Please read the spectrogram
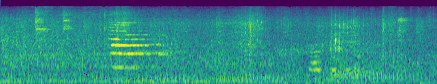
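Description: Street background noise with a short, steady, high-pitched tone about a second in, lasting about half a second, and a faint distant voice near the end.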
